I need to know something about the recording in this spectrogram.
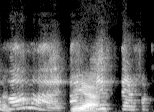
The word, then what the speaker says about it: Hamar: I come to Hamar, right? Did I pronounce it correctly? Finally. You're going to Hamad.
